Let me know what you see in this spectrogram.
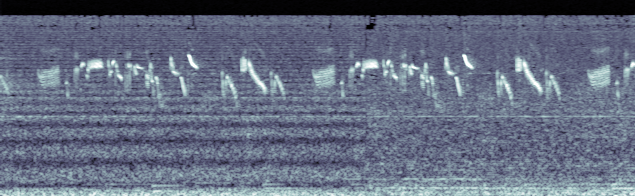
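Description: Bird chirping faintly: a continuous series of short, high, falling chirps, about two or three a second, broken by a few short buzzy notes.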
